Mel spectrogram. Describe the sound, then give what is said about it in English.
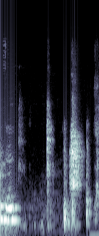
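A pet dog barks and yips in short, sharp bursts, several quick barks bunched in the second half, moderately loud and mixed with a voice. “And of course my dog has to be barking in the background.”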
